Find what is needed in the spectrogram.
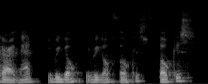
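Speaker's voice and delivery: very soft, under the breath; quietly steady yourself to focus; self pep talk. Retold or imitated. Golfer talking himself into focus, hushed self pep talk.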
